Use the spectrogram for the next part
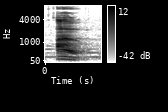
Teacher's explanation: starts with the tongue further forwards in the mouth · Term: goat fronting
